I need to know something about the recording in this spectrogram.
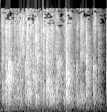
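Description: Audience applauding: a small group clapping, with individual claps heard distinctly.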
